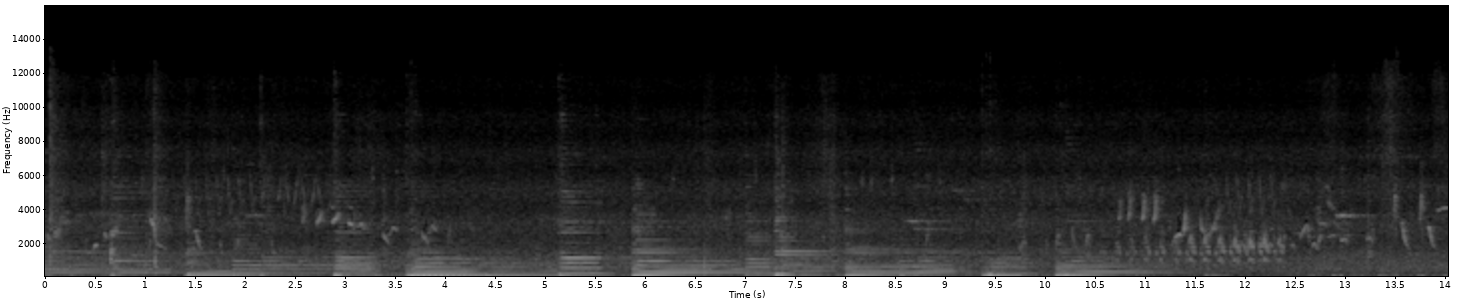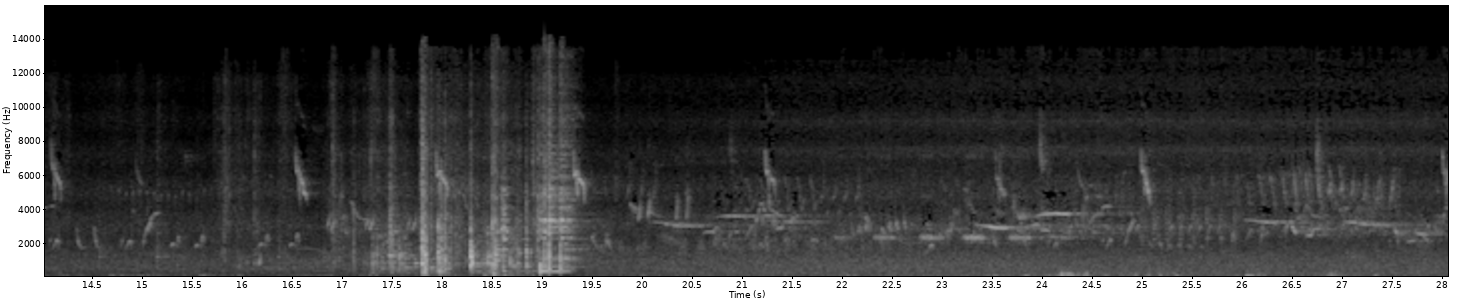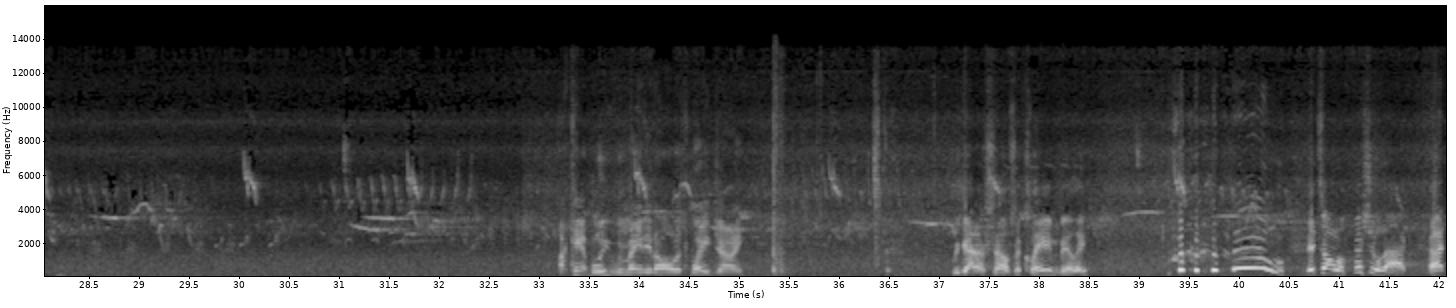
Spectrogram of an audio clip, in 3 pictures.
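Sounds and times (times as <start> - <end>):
guitar music: 0.0 - 11.8
birds chirping: 0.0 - 42.0
outdoor background noise: 0.0 - 42.0.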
